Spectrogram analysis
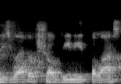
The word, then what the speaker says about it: Cialdini: is called influence um his name is robert chaldini the last name is spelled c-i-a-l-d-i-n-i um it's a really really interesting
